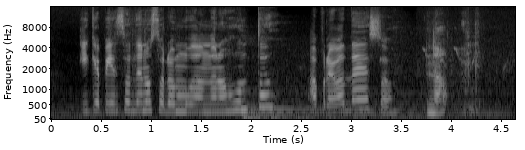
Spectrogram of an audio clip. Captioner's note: speaks Spanish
